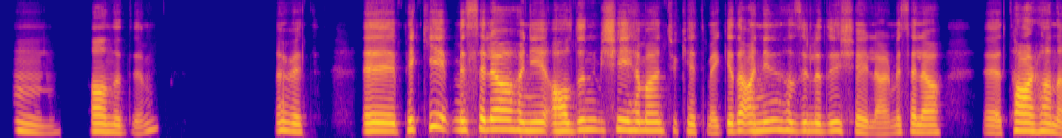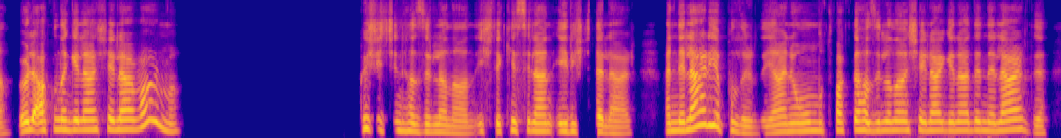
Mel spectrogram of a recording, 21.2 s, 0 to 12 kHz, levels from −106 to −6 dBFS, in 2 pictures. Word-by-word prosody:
Hımm, 170 -6 -8 0.3
anladım. 180 - -2 1.2
Evet. 195 -4 -2 0.6
Eee, 195 0 +5
peki, 245 +4 0
mesela, 235 +1 +4
hani, 210 -1 +2
aldığın 200 +5 +1
bir 215 - -10
şeyi 225 0 +1
hemen 210 -1 +1
tüketmek 180 -5 -8
ya 190 0 +1
da 210 - +4
annenin 210 +3 0
hazırladığı 200 -1 -2
şeyler, 145 -7 -4
mesela, 170 +1 -2 0.4
eee, 160 -2 -4
tarhana. 195 -6 +2
Böyle 210 +4 +6
aklına 235 +2 +2
gelen 230 0 +2
şeyler 235 0 +2
var 315 - +1
mı? 195 - -5 1.8
Kış 255 0 -1
için 215 -1 -7
hazırlanan, 175 -6 -3
işte, 185 +1 -5
kesilen 195 -1 -1
erişteler, 165 -6 -2 0.3
hani, 200 +1 0
neler 255 +11 +5
yapılırdı? 165 - -1
Yani, 180 +4 -1
o 195 +1 0
mutfakta 215 +2 -2
hazırlanan 215 +1 0
şeyler 215 -1 0
genelde 215 +1 -1
nelerdi? 210 -5 0
205 Hz, 120 wpm, -21 LUFS, 180-220 Hz, 1.8 s, Böyle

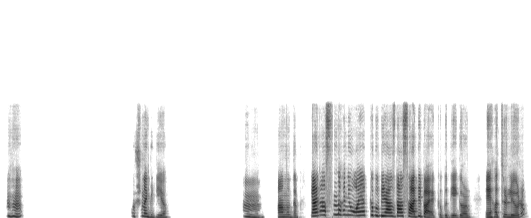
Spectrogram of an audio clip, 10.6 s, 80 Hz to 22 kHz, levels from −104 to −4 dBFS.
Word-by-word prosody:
Hı 310 - -6
hı. 285 -2 -5 2.2
Hoşuna 310 0 -3
gidiyor. 200 -5 -8 1.5
Hımm, 205 -8 -8 0.3
anladım. 235 -4 -3 0.3
Yani, 330 +2 +8
aslında, 460 +3 -4
hani, 430 -2 -7
o 375 -2 0
ayakkabı 390 -1 0
biraz 330 -2 +4
daha 340 0 +6
sade 310 -3 +5
bir - - +5
ayakkabı 195 -1 0
diye 185 -1 -3
gör 190 0 -6 0.3
eee, 215 +1 +3
hatırlıyorum. 215 -2 -5
250 Hz, 115 wpm, -25 LUFS, 205-335 Hz, 2.2 s, Yani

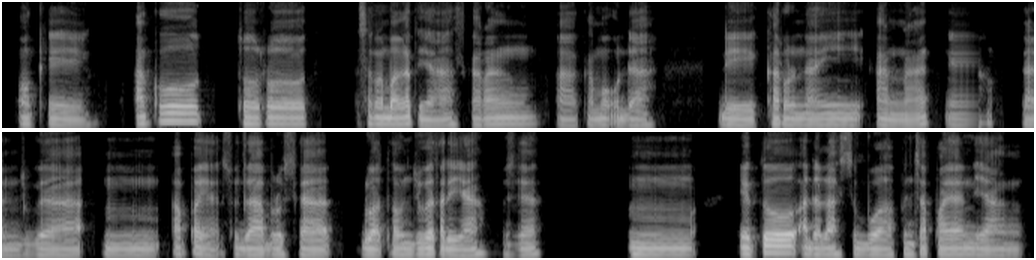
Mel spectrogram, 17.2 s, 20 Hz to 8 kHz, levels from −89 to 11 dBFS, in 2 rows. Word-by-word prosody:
Oke. 85 -3 -3 0.4
Aku 105 +6 0 0.6
turut 100 -1 +1 0.4
senang 100 -1 0
banget 95 +2 +4
ya 80 +3 -1
sekarang, 95 +2 -2 0.2
eee, 85 -1 -2
kamu 85 +2 -2
udah 85 -1 -3 0.5
dikaruniai 90 0 -1
anak 85 +2 -1 0.2
ya, 85 0 -8 0.3
dan 85 0 -3
juga, 85 0 0 0.2
mmm, 85 0 -3
apa - - -2
ya, 80 - -2
sudah 90 -2 +2
berusia 85 -1 +1 0.2
2 - - +4
tahun 90 0 -1
juga 95 +1 +5
tadi 85 -2 +3
ya. 90 +6 +1 0.2
Maksudnya, 90 +4 -3 0.8
mmm, 90 0 +1 0.4
itu 115 +3 +8
adalah 90 -1 +3
sebuah 90 -1 +1
pencapaian 90 0 +1
yang 85 -1 -1
90 Hz, 110 wpm, -27 LUFS, 85-95 Hz, 0.8 s, itu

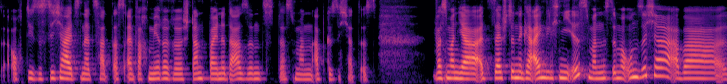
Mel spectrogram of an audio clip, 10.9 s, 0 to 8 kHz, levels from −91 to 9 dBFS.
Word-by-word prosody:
auch - - -7
dieses 190 -2 -6
Sicherheitsnetz 195 -3 0
hat, - - -7
dass 190 - -6
einfach 190 +1 -5
mehrere 195 -1 -2
Standbeine 190 0 -2
da 190 +1 0
sind, 195 0 -7
dass 190 - -10
man 180 -2 -6
abgesichert 180 +1 -10
ist, - - -14 0.8
was 215 0 -1
man 215 -1 +4
ja 195 -2 +6
als 200 0 -2
Selbstständiger 220 -1 +3
eigentlich 225 0 +3
nie 220 -2 +3
ist, 285 +3 0
man 205 -1 0
ist 215 -1 -5
immer 210 -1 -1
unsicher, 285 +2 +3
aber, 210 -2 -1
205 Hz, 150 wpm, -22 LUFS, 190-220 Hz, 0.8 s, ja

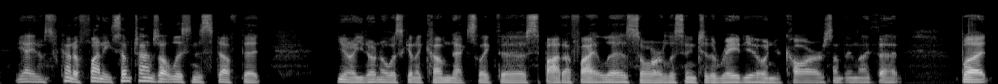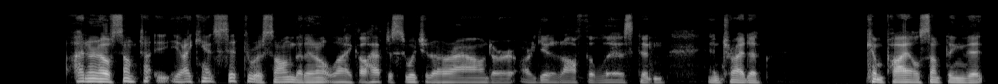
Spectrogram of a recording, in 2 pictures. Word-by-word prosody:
Yeah. 130 +3 -2
It 120 -2 -2
was 120 - -7
kinda 165 -3 +3
funny. 135 -8 +2
Sometimes 160 - +2
I'll 130 - +5
listen 115 -2 -1
to 105 - -3
stuff 105 +1 0
that, 100 -2 -1 0.8
you 120 -1 +1
know, 105 - +2
you 105 0 0
don't 115 +1 0
know 110 -1 -1
what's 105 -1 -1
gonna 105 -2 -1
come 105 +1 +1
next, 85 -5 -1
like 95 -3 -2
the 95 +1 0
Spotify 100 +2 +3
list 105 -1 +1
or 95 -1 +2
listening 100 +1 0
to - - -2
the 95 -1 0
radio 100 +1 +2
in 95 - 0
your 85 - -9
car 100 +1 0
or 100 - -5
something 100 +1 -6
like 100 -1 -7
that, 100 0 -2 0.6
but 110 -1 +9 0.8
I 140 - 0
don't 140 -1 +4
know, 130 - +9
someti 130 +3 -1
y - - -7 0.2
you 120 - -6
know, 110 - -1
I 130 - 0
can't 145 0 -4
sit 155 0 -3
through 135 - -2
a 100 - -3
song 110 +4 -1
that 105 -1 -3
I 100 - +1
don't 105 0 -1
like, 105 -2 -5
I'll 105 - +1
have 110 0 -2
to - - -7
switch 110 -2 -2
it 105 - -6
around 100 0 -2
or, 85 0 -6
or 95 - -11
get 105 +2 -7
it 100 - -15
off 95 -1 -7
the - - -7
list 100 +1 -6
and 85 -1 -5 0.4
and - - -6
try - - +1
to - - -1 1.1
compile 105 0 +3
something 100 -1 -1
that, 95 +1 +1
105 Hz, 220 wpm, -25 LUFS, 100-110 Hz, 1.1 s, but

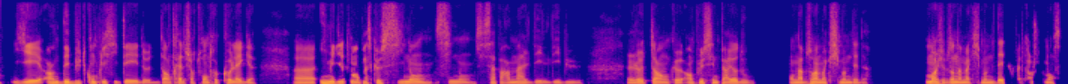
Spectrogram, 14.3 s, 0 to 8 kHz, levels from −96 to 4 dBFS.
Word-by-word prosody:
il 110 - -7
y 115 +1 +6
ait 110 - +1
un 105 -3 +3
début 110 +1 +3
de - - -10
complicité 115 -1 0
de 95 -3 -5
d'entraide 105 +7 -1
surtout - - -6
entre - - -1
collègues, 105 -3 +1 0.5
heu, 95 -1 +2
immédiatement. 120 -6 +3
Parce 105 0 -3
que 125 - +1
sinon, 135 -2 0
sinon 115 -7 -5
si 115 - -13
ça 105 - -3
part 100 -2 -4
mal 105 -1 -1
dès 100 +2 -4
le 105 -2 -7
début 105 -2 -8 0.6
le 105 +6 +2
temps 110 -4 +1
que 95 +1 0
en 100 - -1
plus, 130 +7 0
c'est 120 -6 -3
une 90 - -2
période 115 +4 +2
où 90 0 -8 0.5
on 100 -1 -2
a 100 - +5
besoin 110 +3 +3
un - - +2
maximum 100 0 0
d'aide. 95 -3 -6 0.8
Moi 125 +1 +6
j'ai 100 - -3
besoin 110 +3 +2
d'un 95 - +2
maximum 95 0 -1
d'aide 130 +5 +5
en - - -33
fait - - -22
quand - - -8
je - - -32
commence. - - -4
105 Hz, 215 wpm, -26 LUFS, 95-115 Hz, 0.8 s, y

